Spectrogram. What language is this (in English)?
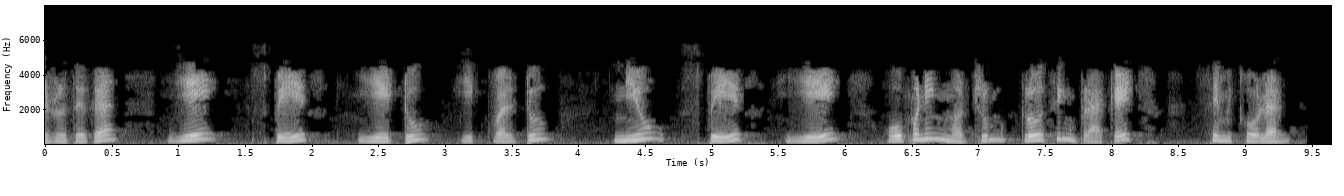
Tamil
